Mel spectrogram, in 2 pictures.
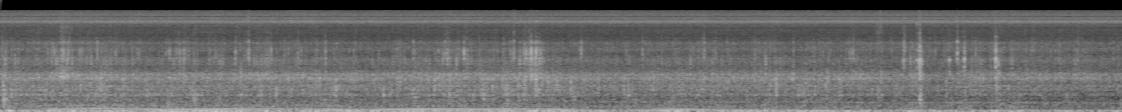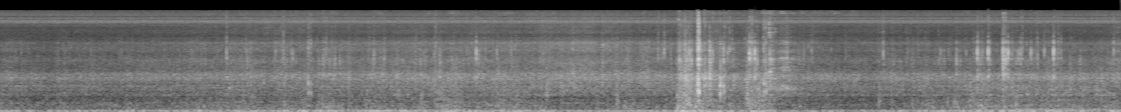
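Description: Toyota Tundra driving slowly on a gravel dirt track, heard from inside the cab: steady tyre and road noise over a low engine hum. A short clatter of knocks and rattles comes a little after three-quarters of the way through, as the truck goes over a bump.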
